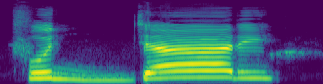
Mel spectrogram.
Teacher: جیم سختی کے ساتھ پڑھتے ہوئے کھینچ کے پڑھیں گے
